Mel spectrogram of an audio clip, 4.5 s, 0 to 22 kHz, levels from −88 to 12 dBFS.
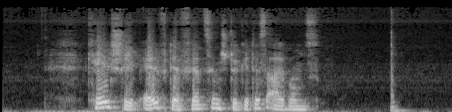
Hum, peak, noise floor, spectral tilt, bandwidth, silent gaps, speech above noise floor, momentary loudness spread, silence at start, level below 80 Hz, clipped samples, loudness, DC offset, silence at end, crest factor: none; 0 dBFS; -46 dBFS; -6 dB/octave; 17 kHz; none; 35 dB; 18 LU; 0.35 s; -36 dBFS; under 0.1%; -12 LUFS; under 0.1%; 0.45 s; 12 dB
